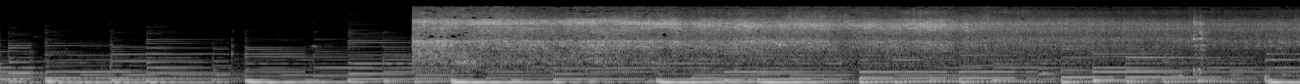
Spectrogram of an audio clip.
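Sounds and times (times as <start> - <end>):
background music: 4.2 - 13.0
food sizzling in oil: 4.2 - 13.0
metal spatula stirring: 11.8 - 12.4.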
